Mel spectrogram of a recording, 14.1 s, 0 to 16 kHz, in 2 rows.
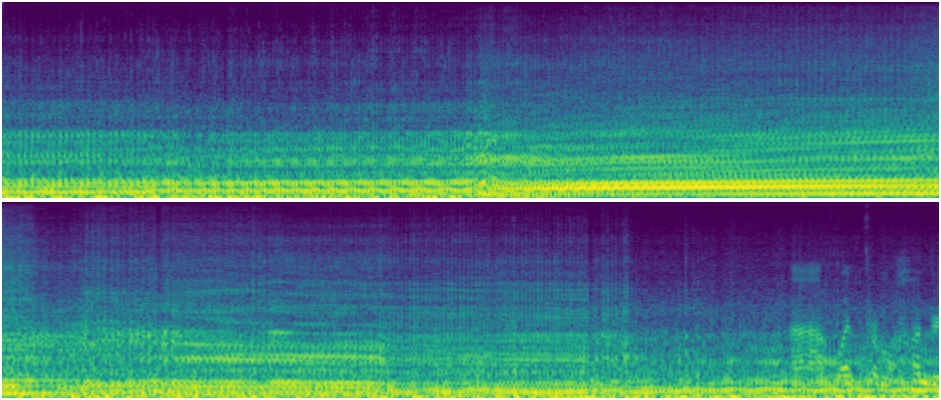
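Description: A loud 2021 Indian Scout Bobber motorcycle engine with tune, intake and aftermarket exhaust rumbles and revs continuously, rising and falling in pitch, with a deep throaty tone throughout.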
